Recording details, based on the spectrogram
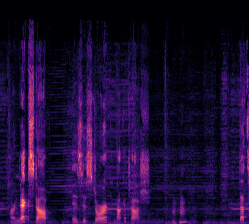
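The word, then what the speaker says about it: Natchitoches: Our next stop is historic Nakatosh. Mhm. That's how it's pronounced. Nakatosh, not Nacho Toes.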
